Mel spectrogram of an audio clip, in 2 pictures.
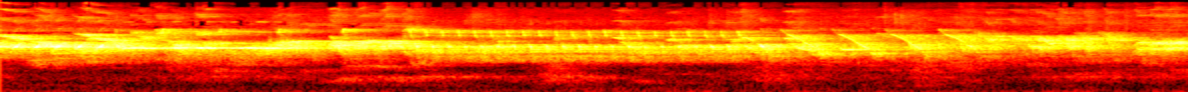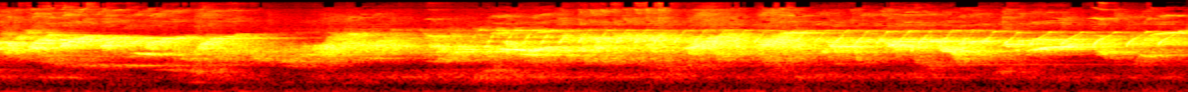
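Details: Group singing of canaries in a bird room, meant to stimulate males to sing. A long, unbroken mesh of high chattering trills and rapid chirps runs throughout at a fairly even loudness.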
